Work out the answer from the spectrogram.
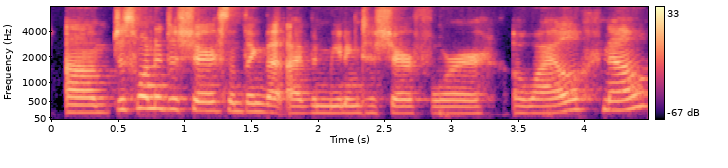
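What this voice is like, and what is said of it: Congested voice from a cold. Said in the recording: “I've got a bit of a cold,”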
